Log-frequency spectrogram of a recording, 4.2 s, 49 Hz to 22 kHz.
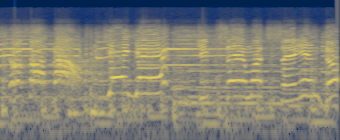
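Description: Early-1960s rock and roll song played by a full band, with a steady dance beat and a lead line that bends and wavers in pitch between sung lines.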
